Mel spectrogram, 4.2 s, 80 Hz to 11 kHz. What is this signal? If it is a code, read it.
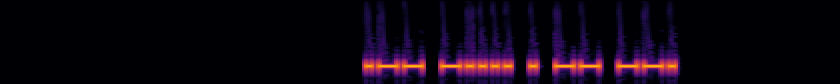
Morse code, heard as a keyed tone, about 38 wpm, 700 Hz. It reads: W6EMG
